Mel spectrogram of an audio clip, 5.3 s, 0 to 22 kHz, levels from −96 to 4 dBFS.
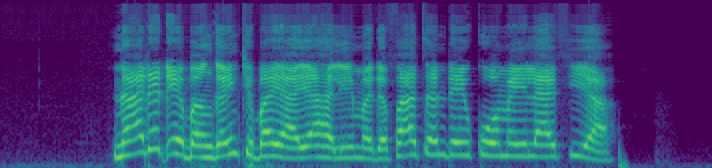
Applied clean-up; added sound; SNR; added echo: none; none; none; none.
